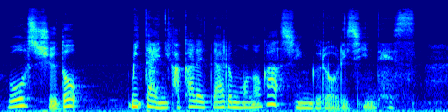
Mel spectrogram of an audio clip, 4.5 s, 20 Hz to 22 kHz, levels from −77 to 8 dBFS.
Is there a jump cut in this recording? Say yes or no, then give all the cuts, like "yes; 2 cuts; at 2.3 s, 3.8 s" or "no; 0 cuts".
no; 0 cuts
